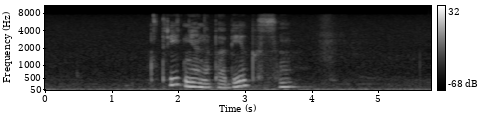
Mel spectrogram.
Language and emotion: Russian, sad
